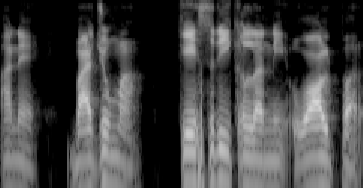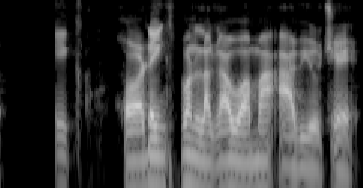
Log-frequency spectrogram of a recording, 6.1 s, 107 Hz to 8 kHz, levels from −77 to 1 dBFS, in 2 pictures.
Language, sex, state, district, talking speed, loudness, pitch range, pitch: Gujarati, male, Gujarat, Valsad, 130 wpm, -21 LUFS, 100-115 Hz, 105 Hz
